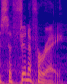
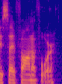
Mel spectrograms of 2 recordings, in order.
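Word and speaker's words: siphonophore: war is actually a safiniferae there are species that what a scifiniferae that can't be right how to pronounce scifauna four i imagine he was trying to say syphonophore is a crazy way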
